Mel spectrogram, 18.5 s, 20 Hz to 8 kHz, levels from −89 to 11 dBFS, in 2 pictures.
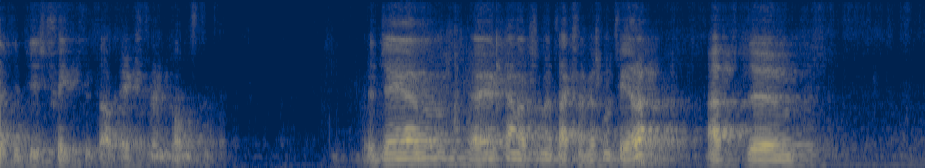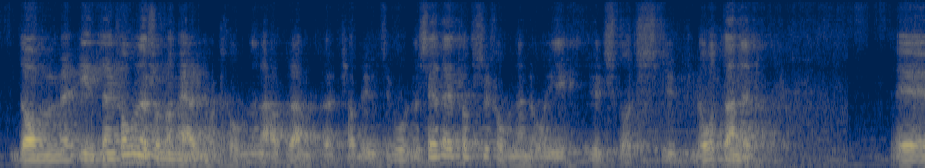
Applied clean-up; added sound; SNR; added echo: neural separator model SepFormer DNS4.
